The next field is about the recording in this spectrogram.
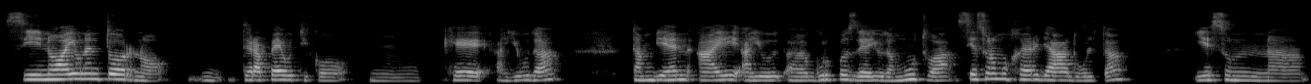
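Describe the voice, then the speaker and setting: A woman from Spain with a Spanish accent, giving calm, gentle advice on a video call, pausing and restarting often. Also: medium pitch. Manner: gentle, halting, with many pauses and restarts. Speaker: guest speaker, survivor. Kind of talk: calm advice in a live talk.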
